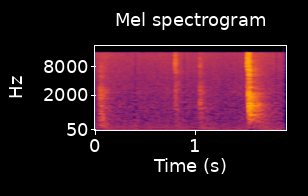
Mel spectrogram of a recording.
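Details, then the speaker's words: 1932 Ford sedan being rewired, ignition on accessory, indicator switch flicked with lamps not connected: a few faint dry clicks every quarter to half second and one louder clack, the indicator relay switching normally. "The lights aren't hooked up, but if I go on ACK and I flick the switch, you can hear it clunk over there. Hear the relay."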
